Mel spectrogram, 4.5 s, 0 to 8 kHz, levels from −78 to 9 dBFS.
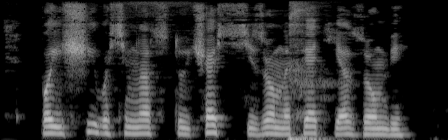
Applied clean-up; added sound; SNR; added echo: classical method Wiener filter.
